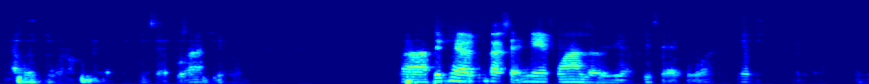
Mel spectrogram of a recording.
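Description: A woman speaks with animation through an online call.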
